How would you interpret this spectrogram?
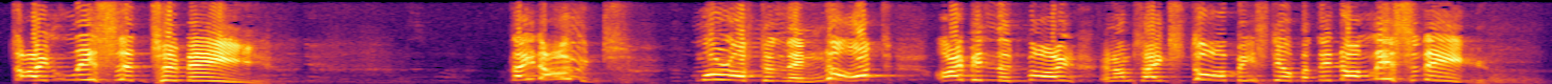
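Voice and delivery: loud, high cry of frustration; exasperated shout. Acted. Preacher confesses his storms ignore him, exasperated shout. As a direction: shout it, stretching the key words.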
